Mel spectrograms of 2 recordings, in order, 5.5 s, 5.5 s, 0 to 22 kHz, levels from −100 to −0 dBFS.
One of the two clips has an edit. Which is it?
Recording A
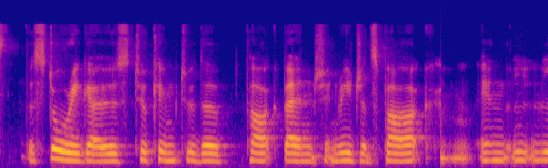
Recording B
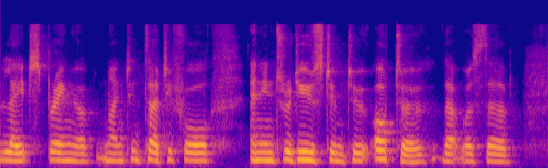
A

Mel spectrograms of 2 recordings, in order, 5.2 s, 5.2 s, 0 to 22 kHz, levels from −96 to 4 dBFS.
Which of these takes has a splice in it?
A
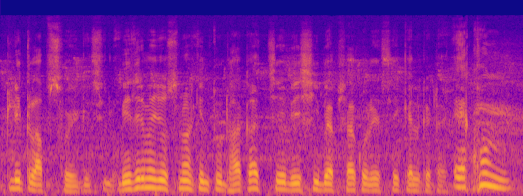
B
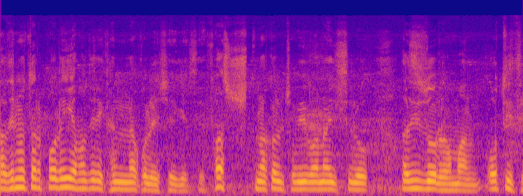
A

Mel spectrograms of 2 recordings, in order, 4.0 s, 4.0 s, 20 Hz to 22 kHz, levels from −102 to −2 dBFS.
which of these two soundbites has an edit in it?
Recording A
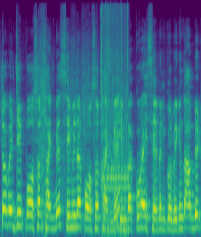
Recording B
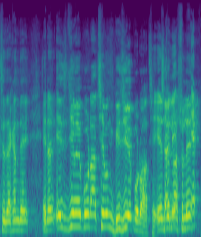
A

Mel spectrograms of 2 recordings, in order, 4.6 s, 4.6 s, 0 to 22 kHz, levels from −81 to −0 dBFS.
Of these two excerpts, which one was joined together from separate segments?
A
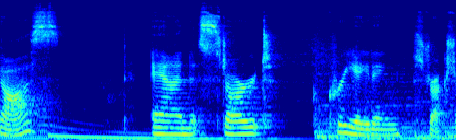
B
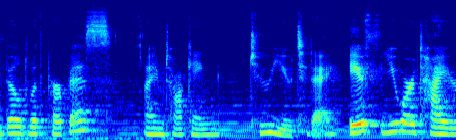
B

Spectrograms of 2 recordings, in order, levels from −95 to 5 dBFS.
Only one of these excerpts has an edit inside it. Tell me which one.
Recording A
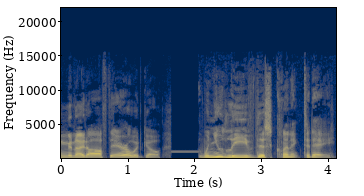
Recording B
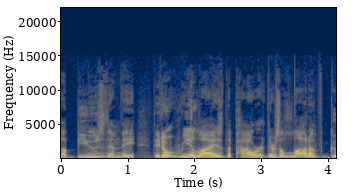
A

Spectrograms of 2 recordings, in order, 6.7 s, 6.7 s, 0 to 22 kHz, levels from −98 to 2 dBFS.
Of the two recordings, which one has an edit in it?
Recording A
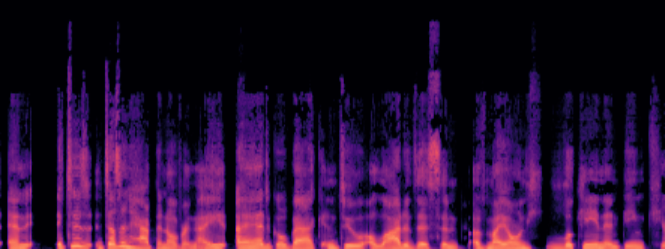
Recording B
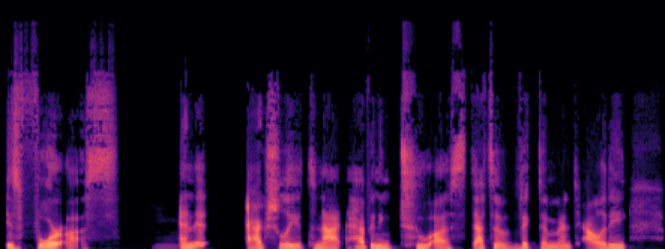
A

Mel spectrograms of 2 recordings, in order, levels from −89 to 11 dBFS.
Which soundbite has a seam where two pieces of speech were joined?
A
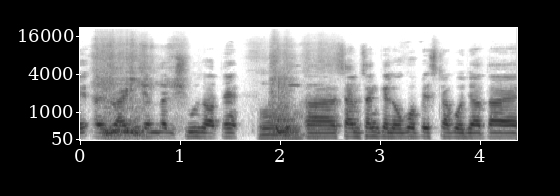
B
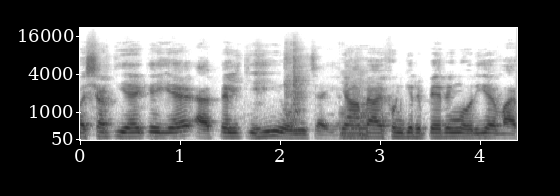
B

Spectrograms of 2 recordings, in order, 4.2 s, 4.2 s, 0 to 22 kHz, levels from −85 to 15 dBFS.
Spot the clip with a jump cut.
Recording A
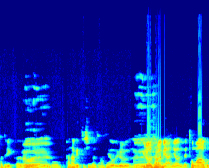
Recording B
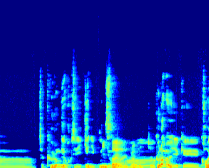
B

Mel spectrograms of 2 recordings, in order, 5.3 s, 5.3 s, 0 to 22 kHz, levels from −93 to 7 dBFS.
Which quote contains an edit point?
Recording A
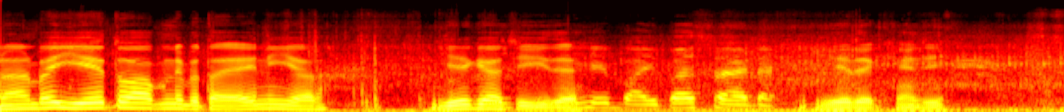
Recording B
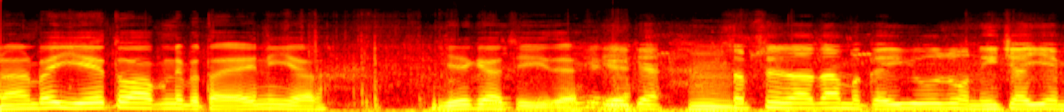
B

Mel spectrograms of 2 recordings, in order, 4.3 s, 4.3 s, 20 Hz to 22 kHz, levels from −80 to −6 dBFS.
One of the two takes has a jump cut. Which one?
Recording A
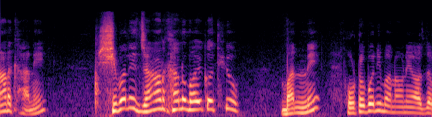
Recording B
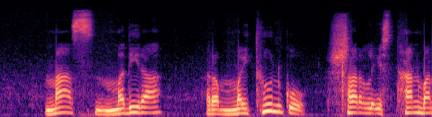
A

